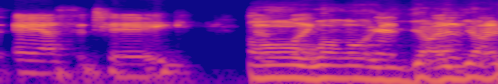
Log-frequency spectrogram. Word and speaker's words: Assateague: bit about the i i make sure i'm pronouncing this correctly assateague island national seashore it is if you're very close it's assateague oh well yeah yeah i didn't want to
